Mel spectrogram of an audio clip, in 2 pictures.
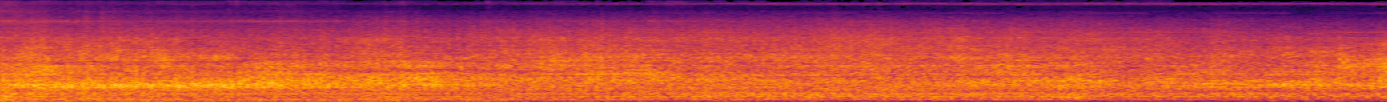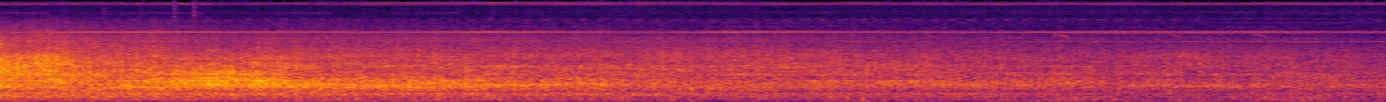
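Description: Passenger train carriages rolling along a curving track, a steady rumble of wheels on rail that swells briefly around the middle, then fades as the train moves away.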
